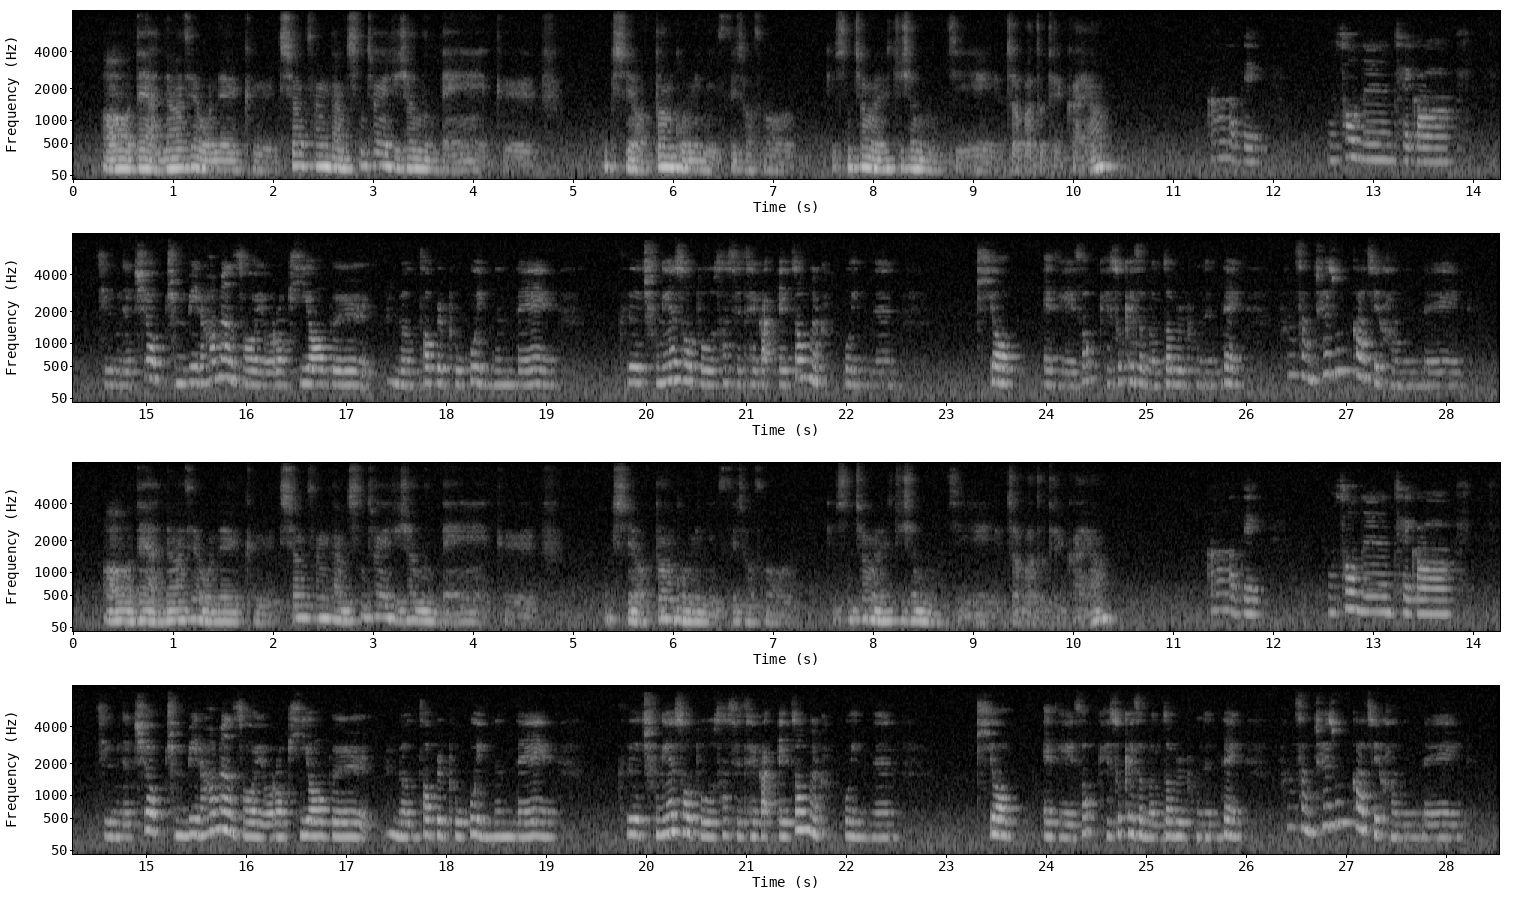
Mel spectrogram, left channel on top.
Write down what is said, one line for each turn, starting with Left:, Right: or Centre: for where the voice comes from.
Left: 어, 네, 안녕하세요. 오늘 그 취업 상담 신청해 주셨는데, 그 혹시 어떤 고민이 있으셔서 이렇게 신청을 해 주셨는지 여쭤봐도 될까요?
Right: 아, 네. 우선은 제가 지금 이제 취업 준비를 하면서 여러 기업을 <clears throat> 면접을 보고 있는데 그 중에서도 사실 제가 애정을 갖고 있는 기업에 대해서 계속해서 면접을 보는데 항상 최종까지 가는데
